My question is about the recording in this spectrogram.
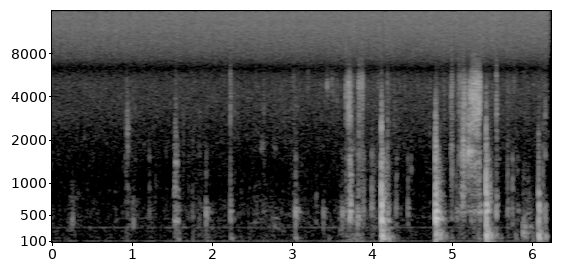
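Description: Scattered footsteps and light knocks, faint at first, with a run of louder, sharper steps and scuffs from about three and a half to five and a half seconds in, over a faint steady low hum.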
